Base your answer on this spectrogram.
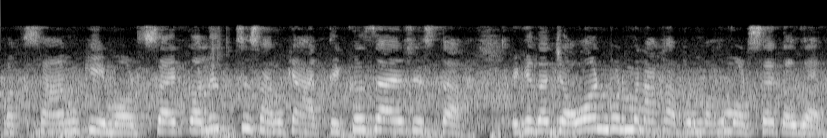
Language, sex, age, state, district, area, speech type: Goan Konkani, female, 45-60, Goa, Quepem, rural, spontaneous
